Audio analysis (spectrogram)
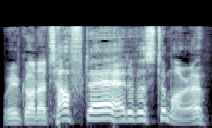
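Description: A man voicing an old male grasshopper in a storybook, deep, slow, dignified and withering. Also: big pitch swings, dry recording, studio quality. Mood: weary, firm.

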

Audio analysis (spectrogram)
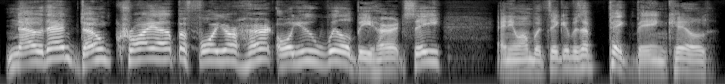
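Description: A man's voice: a little high, expressive, measured pace, fairly bright tone, no room sound, clean studio sound, pitched above the performer's own voice. A man voicing a dour, blunt, grumbling marsh creature in a storybook. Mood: scolding. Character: gloomy, grumbling male marsh-dwelling creature, blunt and dependable.

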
